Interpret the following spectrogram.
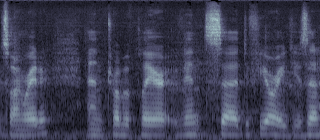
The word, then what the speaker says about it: DiFiore: I would say DiFiore. That's good then. We're right on the same track. Right. Those vowels are squirrely in Italian, though.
